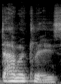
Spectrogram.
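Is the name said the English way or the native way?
English. The name is said the usual English way. "I don't pronounce it Damocles at all"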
